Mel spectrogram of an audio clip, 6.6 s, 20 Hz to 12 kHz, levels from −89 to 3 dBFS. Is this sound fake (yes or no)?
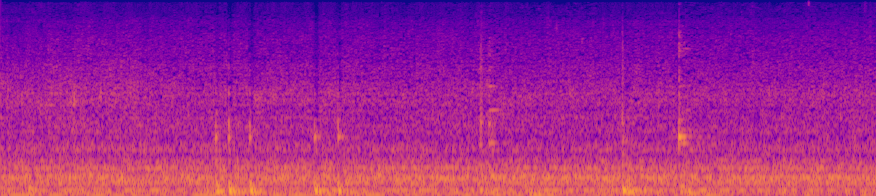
no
